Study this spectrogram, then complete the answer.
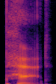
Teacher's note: You feel that little puff of air, but not much else, right?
